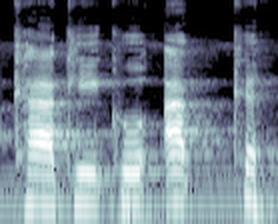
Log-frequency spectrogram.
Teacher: huruful hams jika disebutkan sukun maka dia mengeluarkan udara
